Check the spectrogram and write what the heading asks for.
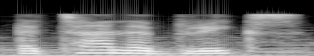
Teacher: sometimes of is lazily pronounced a as in a ton of bricks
